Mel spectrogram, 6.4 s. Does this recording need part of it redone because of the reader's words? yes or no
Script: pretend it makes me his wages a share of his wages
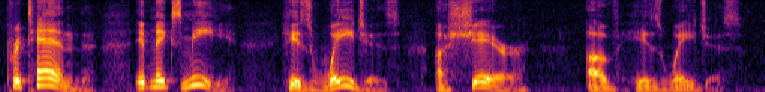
no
